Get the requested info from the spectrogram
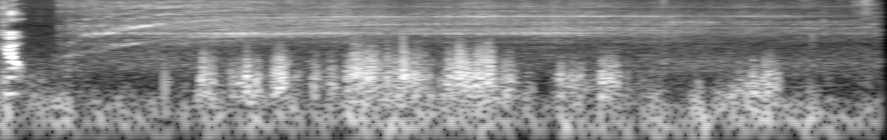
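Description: Electric motors of remote-control cars whining up in pitch as the cars take off, then running on, with rough scuffing and rustling noises through the rest.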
